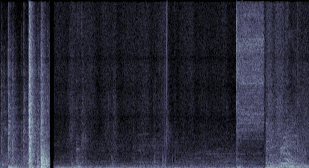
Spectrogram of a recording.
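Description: A few sharp scrapes and knocks in the first second, then faint room noise. Music starts to fade in near the end.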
